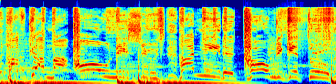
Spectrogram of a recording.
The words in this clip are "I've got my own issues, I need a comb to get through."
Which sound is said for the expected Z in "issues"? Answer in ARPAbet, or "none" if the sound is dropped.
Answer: Z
